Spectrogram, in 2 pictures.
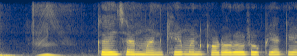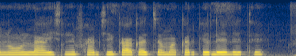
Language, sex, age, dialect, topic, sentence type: Chhattisgarhi, female, 18-24, Central, banking, statement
